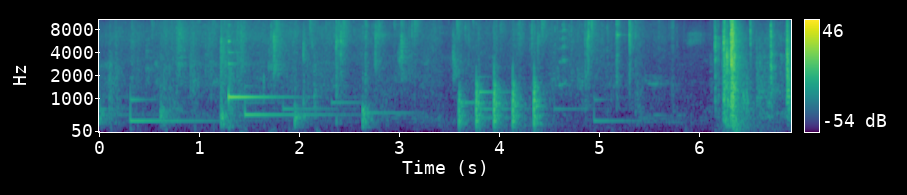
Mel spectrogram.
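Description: wooden door opening

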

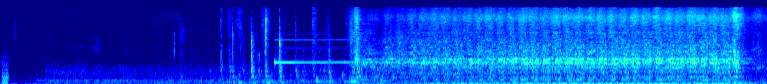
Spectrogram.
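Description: car engine cranking

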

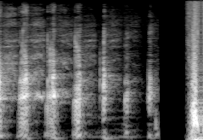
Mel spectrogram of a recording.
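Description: sneeze

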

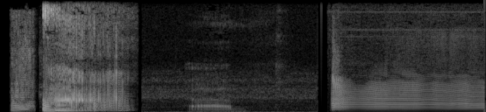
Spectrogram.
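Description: fart sound effect

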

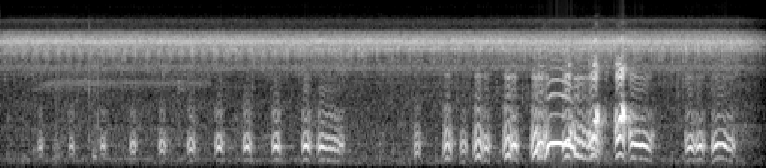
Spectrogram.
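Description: barred owl hooting calls

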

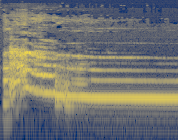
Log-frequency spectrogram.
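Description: dog howling

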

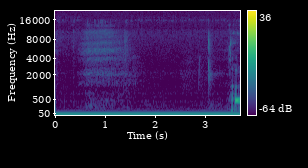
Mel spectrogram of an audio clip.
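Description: telephone dialing tones

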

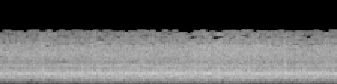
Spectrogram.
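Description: opera audience applause

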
